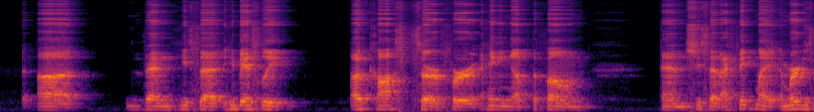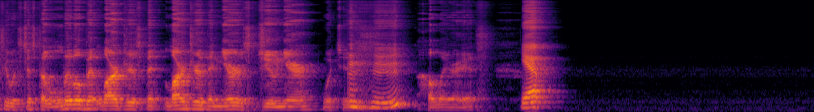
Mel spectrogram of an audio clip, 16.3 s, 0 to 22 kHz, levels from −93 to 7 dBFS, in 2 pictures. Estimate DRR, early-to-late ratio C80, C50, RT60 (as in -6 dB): 7.5 dB, 17.0 dB, 11.5 dB, 0.45 s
